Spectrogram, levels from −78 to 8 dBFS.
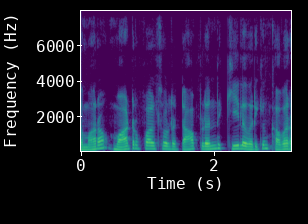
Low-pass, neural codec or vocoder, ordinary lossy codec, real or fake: none; none; none; real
